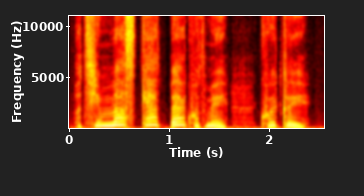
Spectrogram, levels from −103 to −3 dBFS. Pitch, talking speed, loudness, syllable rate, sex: 285 Hz, 190 wpm, -15 LUFS, 4.5 syllables/s, female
